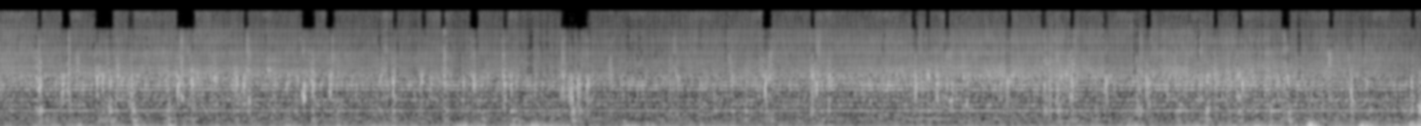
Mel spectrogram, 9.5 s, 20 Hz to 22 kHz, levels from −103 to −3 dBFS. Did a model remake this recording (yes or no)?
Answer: yes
